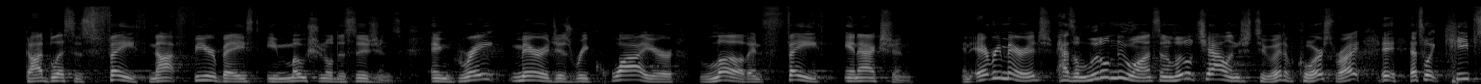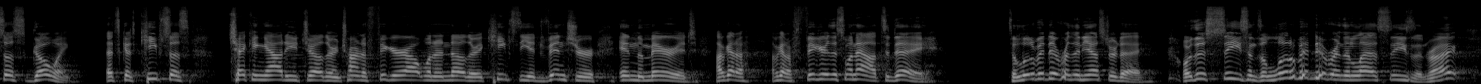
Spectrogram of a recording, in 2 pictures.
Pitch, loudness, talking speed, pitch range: 195 Hz, -35 LUFS, 180 wpm, 160-220 Hz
